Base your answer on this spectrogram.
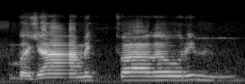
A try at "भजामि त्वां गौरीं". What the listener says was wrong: भजामि त्वाम, अनुस्वार है ऊपर,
